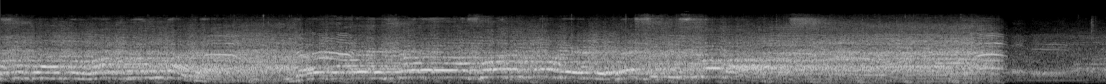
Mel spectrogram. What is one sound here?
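Young men shout and cheer in celebration outdoors.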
